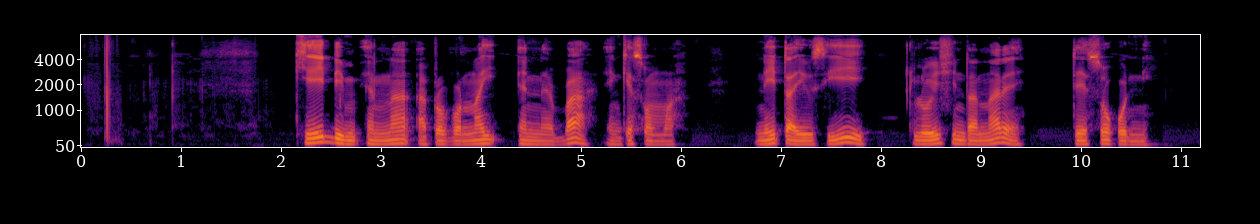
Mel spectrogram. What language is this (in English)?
Masai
